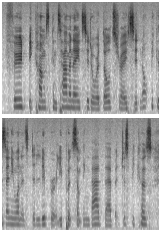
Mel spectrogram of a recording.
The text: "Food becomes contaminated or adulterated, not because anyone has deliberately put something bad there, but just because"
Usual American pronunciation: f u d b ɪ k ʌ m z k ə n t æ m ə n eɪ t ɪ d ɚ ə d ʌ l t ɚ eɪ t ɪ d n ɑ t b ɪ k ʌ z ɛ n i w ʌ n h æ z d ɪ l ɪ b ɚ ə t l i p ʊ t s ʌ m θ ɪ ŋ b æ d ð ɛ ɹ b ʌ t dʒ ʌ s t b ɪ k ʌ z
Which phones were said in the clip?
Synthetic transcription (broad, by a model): f u d b ɪ k ʌ m z k ə n t æ m ə n eɪ t ɪ d ɚ ə d ʌ l t ɚ eɪ t ɪ d n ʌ t b ɪ k ʌ z ɛ n i w ʌ n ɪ z d ɪ l ɪ b ɚ ə t l i p ʊ t s ʌ m θ ɪ ŋ b æ d ð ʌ ɹ b ʌ t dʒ ʌ s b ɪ k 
